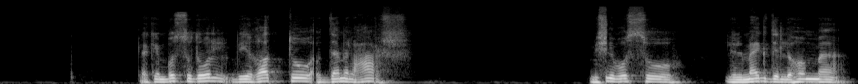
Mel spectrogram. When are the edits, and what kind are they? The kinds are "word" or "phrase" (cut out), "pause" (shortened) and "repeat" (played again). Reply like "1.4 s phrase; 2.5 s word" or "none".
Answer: 3.1 s word; 6.1 s word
